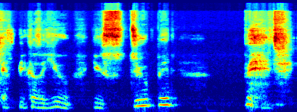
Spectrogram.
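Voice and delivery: mock furious character yelling at her; angry accusation. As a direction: spit out the blame slowly. Acted angry quote of character.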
